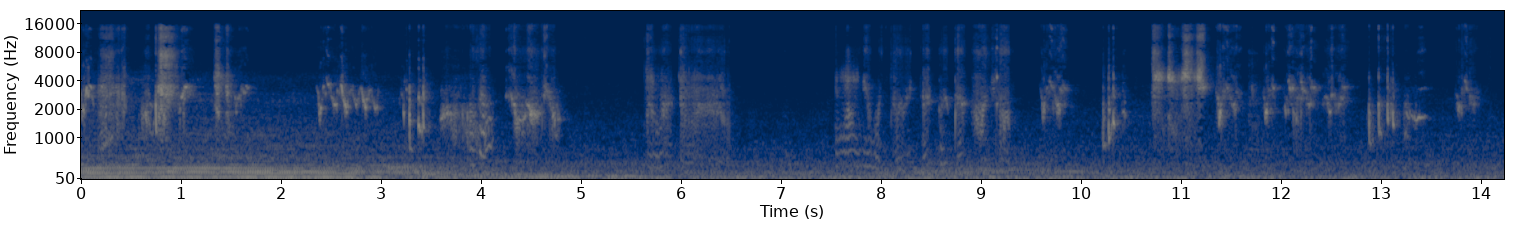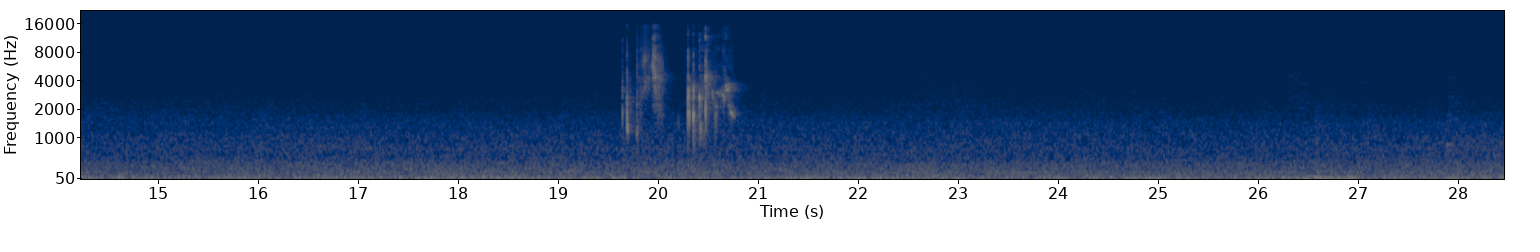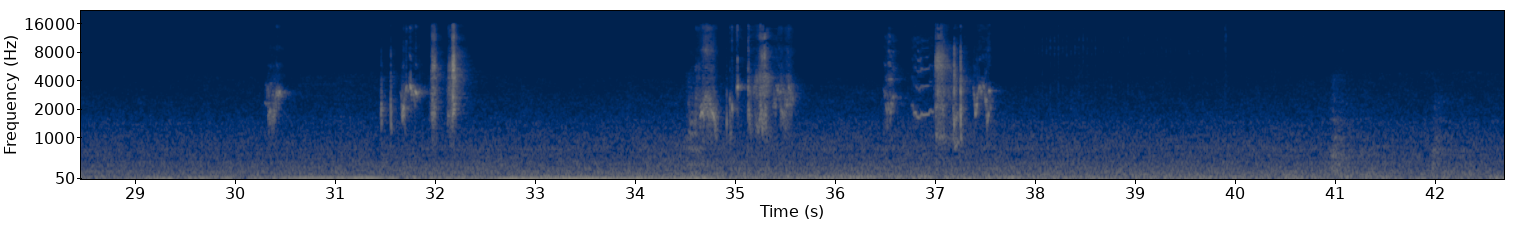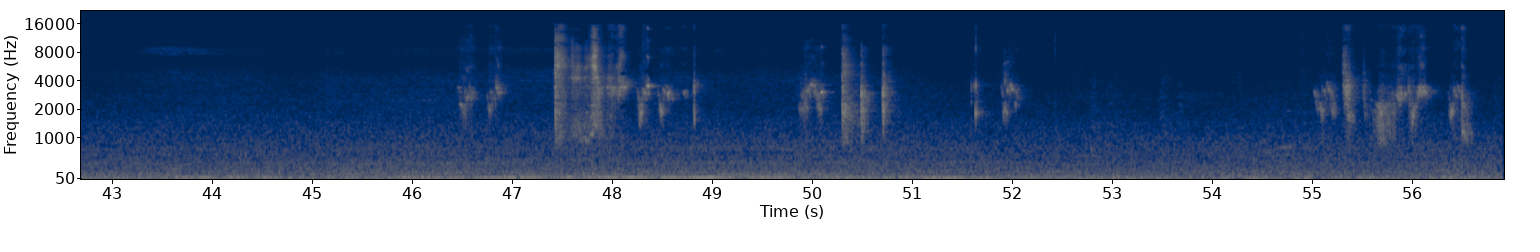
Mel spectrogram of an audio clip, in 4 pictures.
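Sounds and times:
budgerigar warbling: 0.0 - 4.9, 5.6 - 6.6, 7.6 - 14.1, 19.6 - 20.9, 30.3 - 30.6, 31.4 - 32.4, 34.5 - 35.8, 36.4 - 38.3, 46.4 - 49.0, 49.8 - 50.9, 51.6 - 52.2, 55.0 - 56.7.

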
